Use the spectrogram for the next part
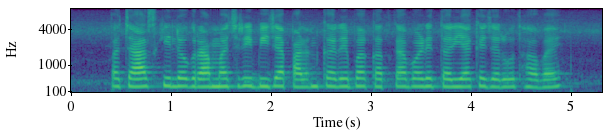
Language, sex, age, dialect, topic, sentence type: Chhattisgarhi, female, 18-24, Northern/Bhandar, agriculture, question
